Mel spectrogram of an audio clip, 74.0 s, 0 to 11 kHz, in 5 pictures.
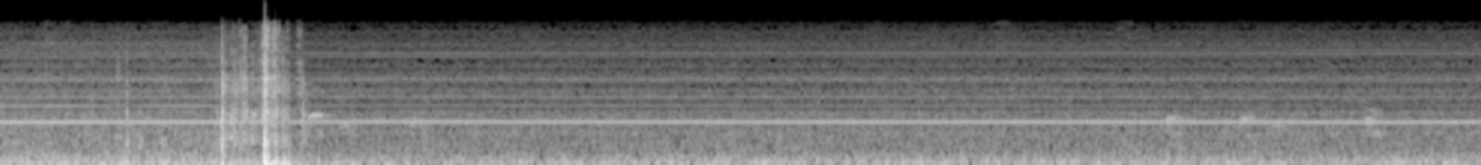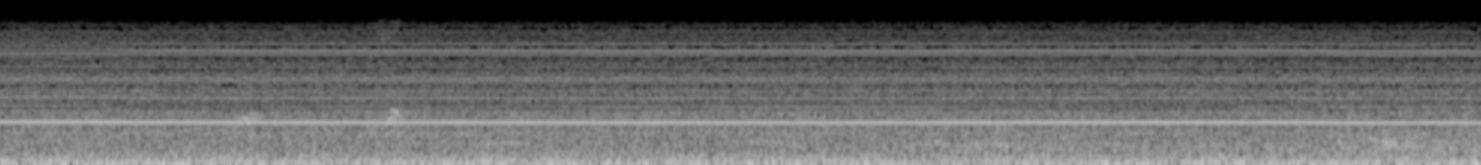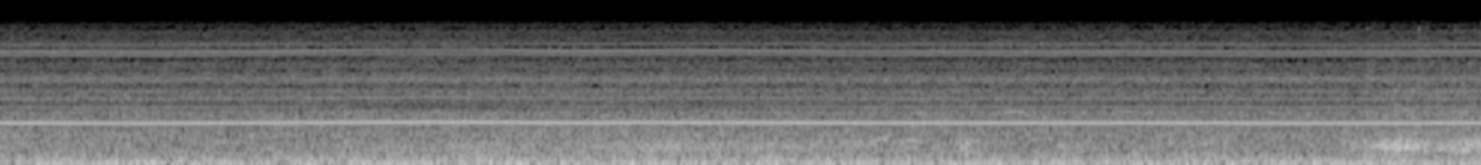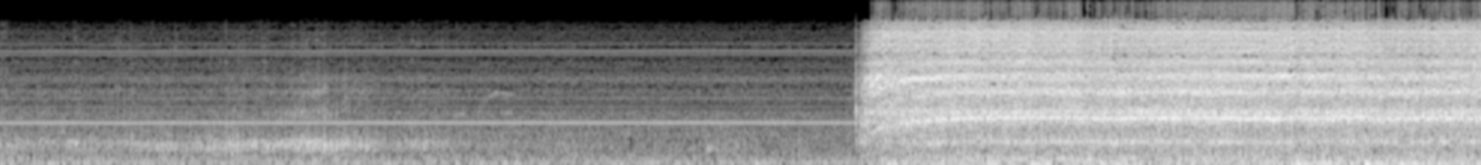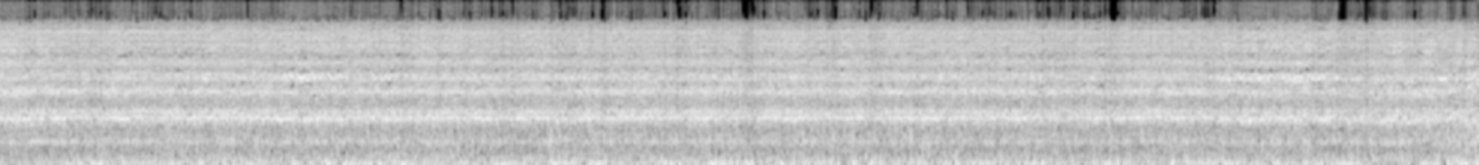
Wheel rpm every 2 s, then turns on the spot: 0, 0, 0, 0, 0, 0, 0, 0, 0, 0, 0, 0, 0, 0, 0, 0, 0, 0, 0, 0, 0, 0, 0, 0, 0, 0, 70, 220, 230, 230, 230, 230, 230, 230, 240, 230, 210.
none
